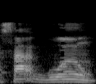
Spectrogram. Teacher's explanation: o som saguão sai projetado parte pelo nariz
